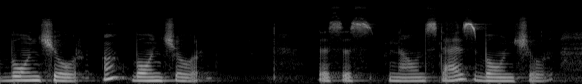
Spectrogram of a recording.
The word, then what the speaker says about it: bonjour: france french okay france french and it is pronounced the j b-o-n-j-o u r bornshore bonjour this is announced as bonjour so uh these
